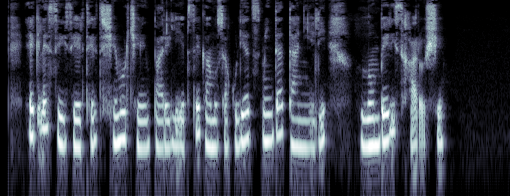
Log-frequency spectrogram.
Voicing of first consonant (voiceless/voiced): voiceless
